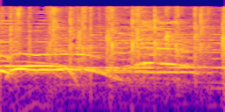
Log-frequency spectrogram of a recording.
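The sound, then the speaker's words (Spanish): A crowd applauds steadily at a taping of the show Dulce Compañía at Celebrate Puerto Rico, celebrating a birthday. The dense clapping mixes with loud, sustained cheering and whoops that hold and slide in pitch throughout. “¡Fuerte aplauso!”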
